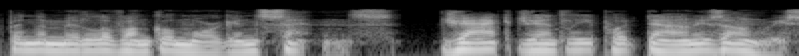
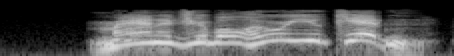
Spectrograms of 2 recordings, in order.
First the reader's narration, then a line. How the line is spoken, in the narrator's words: Uncle Morgan yelled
